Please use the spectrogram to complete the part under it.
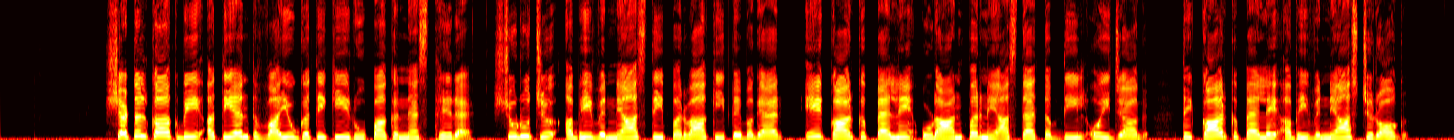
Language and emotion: Dogri, neutral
